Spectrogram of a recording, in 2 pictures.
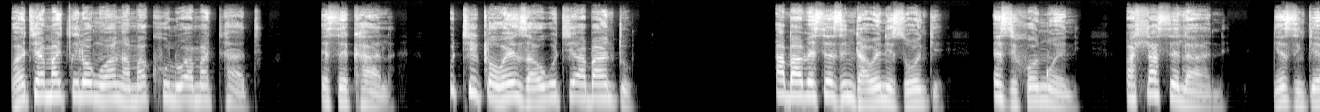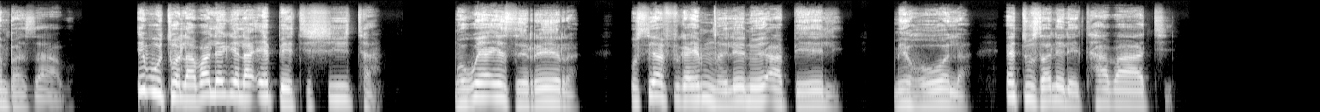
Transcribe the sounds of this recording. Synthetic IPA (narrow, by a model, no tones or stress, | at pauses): watʰiamaǀiloŋɔaŋamakʰuluamatʰatʰu̥ | ɛsɛkʰaːla | utʰiǁɔwɛnd͡zʱauɣutʰiaβantʼu | aβaβɛsezindʱawenizɔŋkʼɛ | ezixɔŋ͡ǃweni | βaɬasɛlanɛ | ŋeziŋkʼɛmbʱaza̰ːβɔ | iβutʰɔlaβalɛɣɛlaɛb̥ʱetʰiʃiːtʰa | ŋoɣujaɛzɛrɛra | usijafiɣaem̩ŋ͡ǀʱɛleniwɛab̥ʱeli | mɛɦɔla | ed̥ʱuzanɛlɛtʰaβaːtʰi̥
